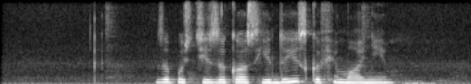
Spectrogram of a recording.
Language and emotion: Russian, neutral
